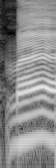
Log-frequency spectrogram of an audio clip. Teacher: Kemudian a'bud, ada bacaan mad jaiz munfasil, yaitu suara ma-nya dipanjangkan sepanjang 4 harokat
